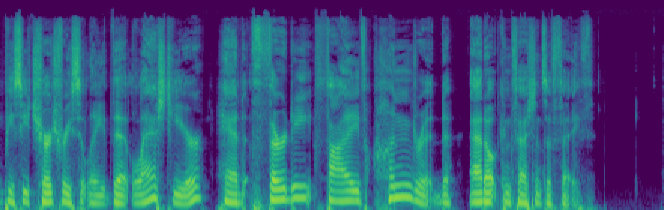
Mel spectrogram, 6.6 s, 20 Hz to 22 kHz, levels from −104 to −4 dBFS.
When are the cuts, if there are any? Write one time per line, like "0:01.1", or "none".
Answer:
0:02.1
0:04.6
